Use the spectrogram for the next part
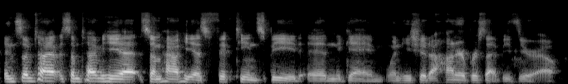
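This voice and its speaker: A man co-hosting a fantasy baseball podcast, chatting casually and relaxed. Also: fairly low pitch, fairly quick. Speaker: podcast co-host.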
